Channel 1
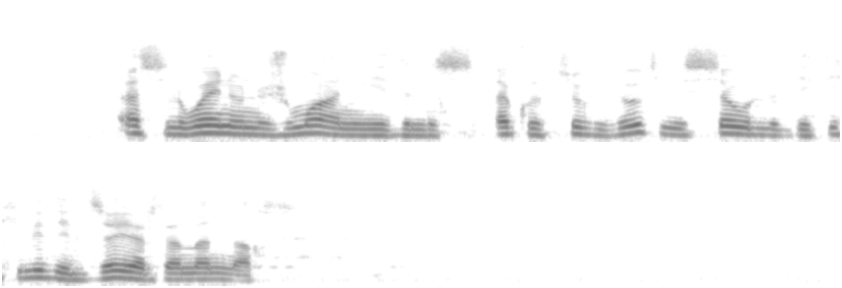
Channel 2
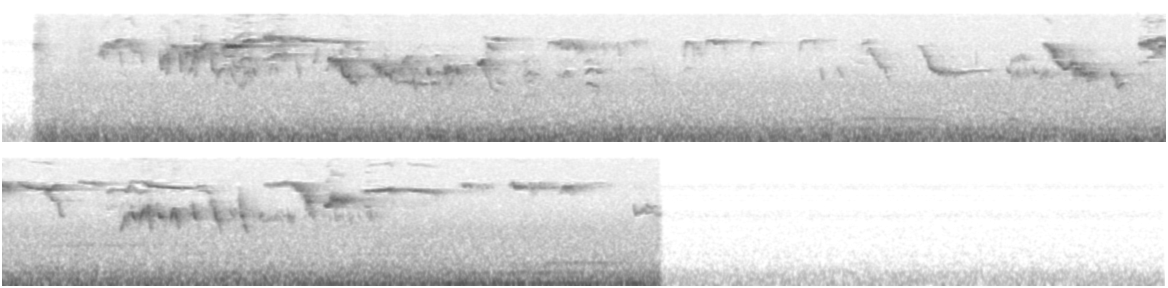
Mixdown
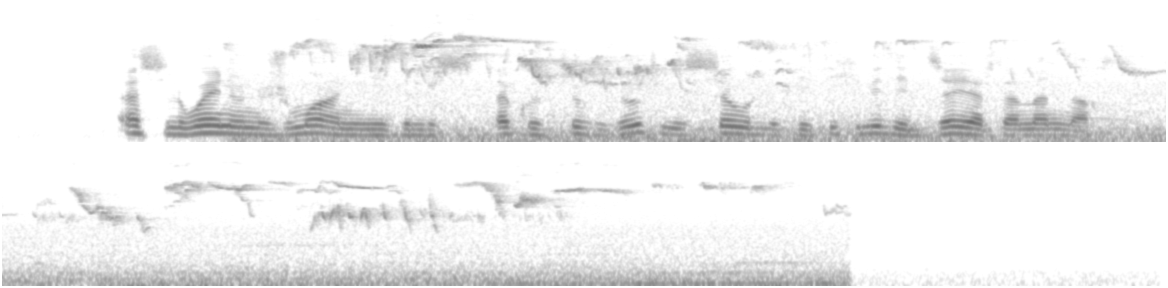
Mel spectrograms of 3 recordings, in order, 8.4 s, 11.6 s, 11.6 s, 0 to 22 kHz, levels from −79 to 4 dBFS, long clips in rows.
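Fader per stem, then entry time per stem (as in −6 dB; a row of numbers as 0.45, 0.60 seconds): +0.5, −16.5 decibels; 0.00, 0.95 seconds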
